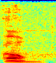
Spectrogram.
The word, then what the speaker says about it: Om: One of the basic mantras is, of course, the sound Om. That sound is used because if you spell it out, A-U-M, it runs from the back of your throat to your lips, and therefore it contains the whole range of the voice.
